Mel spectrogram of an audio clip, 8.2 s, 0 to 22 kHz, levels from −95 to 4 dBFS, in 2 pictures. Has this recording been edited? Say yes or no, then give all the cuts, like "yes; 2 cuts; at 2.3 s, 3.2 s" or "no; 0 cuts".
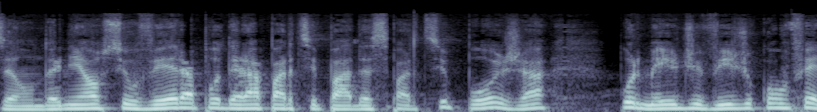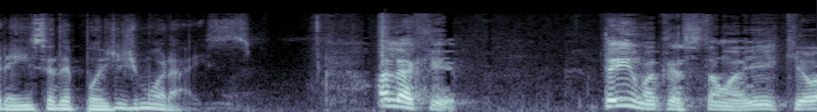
yes; 2 cuts; at 1.9 s, 4.7 s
